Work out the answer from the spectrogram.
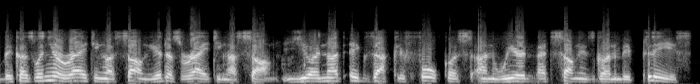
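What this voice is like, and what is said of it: Caribbean accent. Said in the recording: “I hear the accent, so I'm going to guess there is a Caribbean background.”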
